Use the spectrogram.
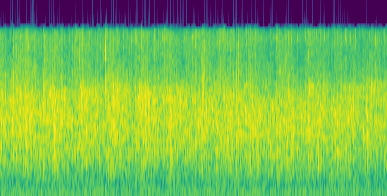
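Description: A studio audience at a Spanish comedy monologue show gives a sustained, fairly even burst of applause, a dense hiss of many hands clapping at moderate loudness with no talk over it.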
